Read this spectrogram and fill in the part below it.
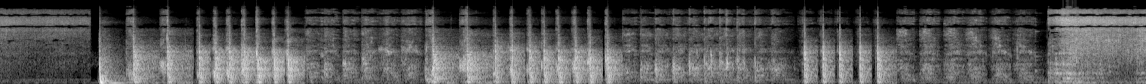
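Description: A knife chops quickly through crisp vegetables on a wooden board.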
